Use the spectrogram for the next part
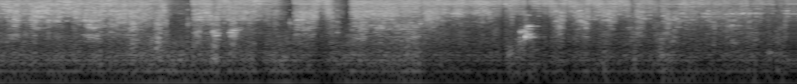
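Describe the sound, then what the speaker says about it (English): Continuous loud hissing of a steam cleaner spraying suede shoes, with brief pauses around the middle and slight scrubbing variations, close to the microphone. "Now we're just gonna steam everything off."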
